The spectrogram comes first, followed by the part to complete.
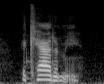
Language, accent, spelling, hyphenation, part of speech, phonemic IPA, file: English, US, academy, acad‧e‧my, noun, /əˈkæd.ə.mi/, En-us-academy.ogg
- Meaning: 1. An institution for the study of higher learning; a college or a university; typically a private school 2. A school or place of training in which some special art is taught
